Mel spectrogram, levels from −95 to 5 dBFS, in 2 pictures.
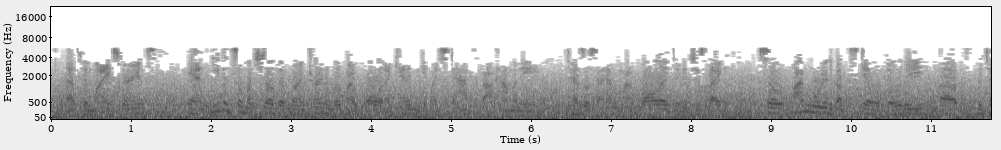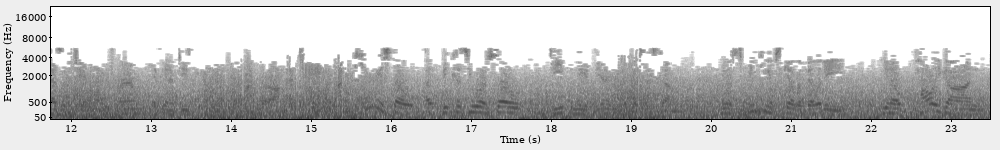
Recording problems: distortion; heavy; 7 dB below the speech
garbled, watery; badly; nothing above 5.5 kHz
wind noise on the microphone; heavy; 1 dB below the speech

